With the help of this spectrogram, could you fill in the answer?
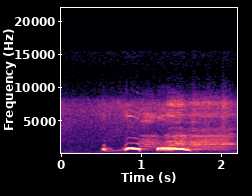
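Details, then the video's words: Single spotted dove phrase for luring other doves: a short soft note, a brief hooked coo, then one long, gently falling coo. "Suara Pancingan Derkuku Gacor AMPUH dan Masteran Derkuku Tekukur Lain"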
